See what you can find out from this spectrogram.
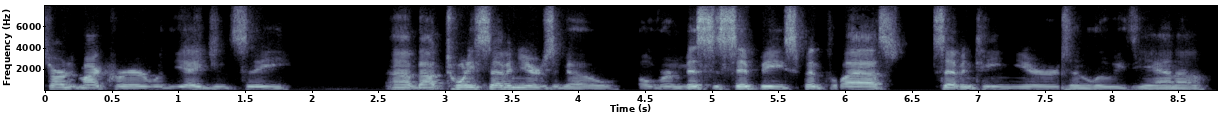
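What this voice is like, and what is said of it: Central Texas accent. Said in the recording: “This accent is not from Missouri. I'm originally from Central Texas”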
